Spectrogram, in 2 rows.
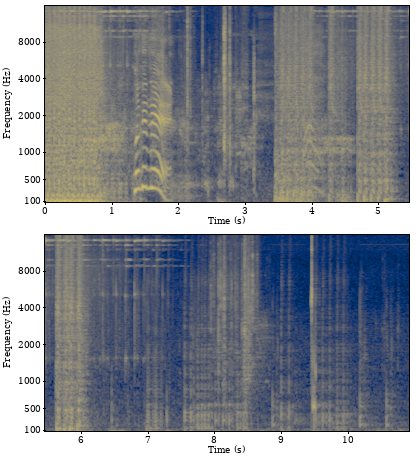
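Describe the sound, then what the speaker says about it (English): Automatic gunfire from Half-Life 2 Episode 1, a full magazine emptied in dense bursts of loud, rapid shots spread through the clip, with game effects and brief talk between volleys. "I've got to empty pretty much a full mag into these dudes."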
